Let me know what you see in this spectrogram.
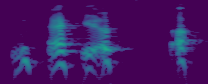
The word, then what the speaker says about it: Nassau: Nassau. – I didn't say anything. And you actually, I thought you pronounced it pretty well right there.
